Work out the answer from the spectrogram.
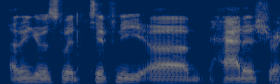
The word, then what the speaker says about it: Haddish: interview with I think it was with Tiffany Haddish or Hadish. I don't know how to pronounce her last name. Haddish.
